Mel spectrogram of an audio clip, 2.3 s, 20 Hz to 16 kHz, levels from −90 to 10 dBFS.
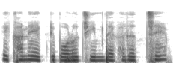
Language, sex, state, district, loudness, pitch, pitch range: Bengali, female, West Bengal, Alipurduar, -21 LUFS, 205 Hz, 200-225 Hz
